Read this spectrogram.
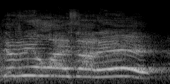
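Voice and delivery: high, loud Scottish challenge; Scottish accent. Acted. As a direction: holler it as an indignant drunk Scotsman. Drunk Scotsman shouts back.

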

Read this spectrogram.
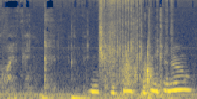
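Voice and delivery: soft whisper rising toward discovery; hushed thinking. Acted. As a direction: whisper as the idea dawns. Zero's hushed realization.

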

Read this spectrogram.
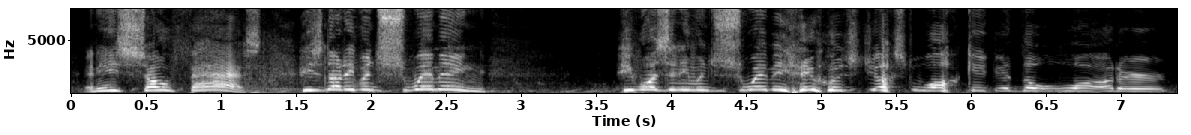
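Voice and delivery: high-pitched exasperated whine; incredulous wail. Real, not acted. Player outrun by a goblin in water, incredulous wail.

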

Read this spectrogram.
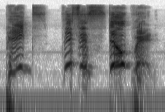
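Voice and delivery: fast, rising frustrated yell; frustrated shout. Acted. Protesting that everyone chasing him can fly, frustrated shout.

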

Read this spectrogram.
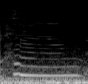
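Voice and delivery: high, drawn-out crying hum; long high whimper, put on; mock crying whine. Shown as a demonstration. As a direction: imitate a squealing crier. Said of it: "if you cry, you go".

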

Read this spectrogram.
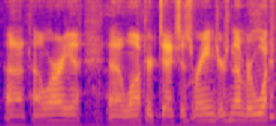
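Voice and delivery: very low, quiet impression; Joe Mack. Showing off an impression to Lisa, deep impersonation. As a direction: drop way down low and murmur it. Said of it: "watch me do my impression of Joe Mack".

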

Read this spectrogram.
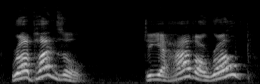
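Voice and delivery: prince's loud comic call. A narrator's reading. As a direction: holler the question up a tower. Prince shouts up again.

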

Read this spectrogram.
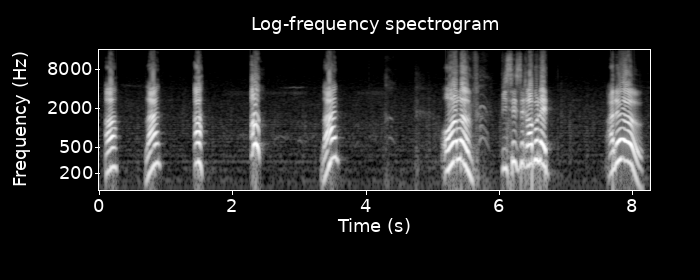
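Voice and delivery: loud high yelling with a laugh; frustrated shout. Real, not acted. Streamer yelling at the game to register his voice. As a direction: shout in exasperation.

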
